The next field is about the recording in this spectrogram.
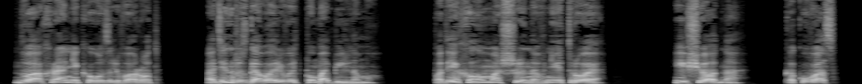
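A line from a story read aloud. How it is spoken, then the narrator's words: Low male bass voice. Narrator (Russian): Низкий мужской голос пробасил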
